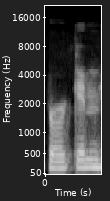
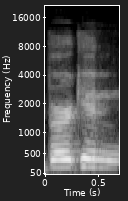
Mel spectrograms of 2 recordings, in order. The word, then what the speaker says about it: Burgin: Everybody wants to pronounce it like a J, but it's a hard J.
